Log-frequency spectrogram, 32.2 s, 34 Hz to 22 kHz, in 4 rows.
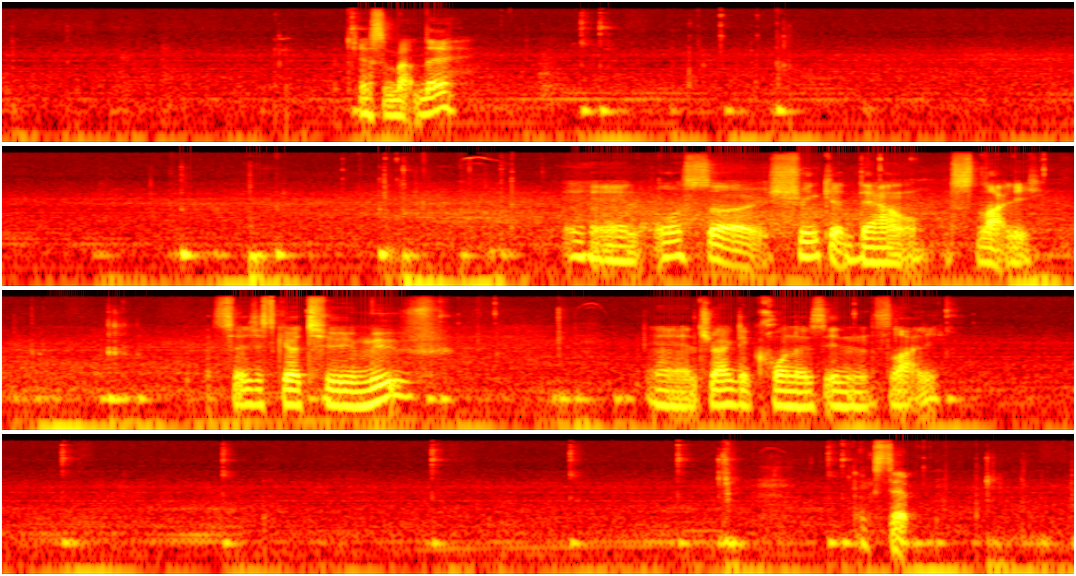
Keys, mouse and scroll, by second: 5.3-5.8 scroll up 1, 5.8-9.5 middle drag, 9.5-9.9 scroll down 1, 10.1 shift+middle click, 15.5-17.1 scroll down 1, 18.4 click, 20.1 scroll down 1, 23.1-30.9 drag, 30.9-31.8 scroll down 1.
